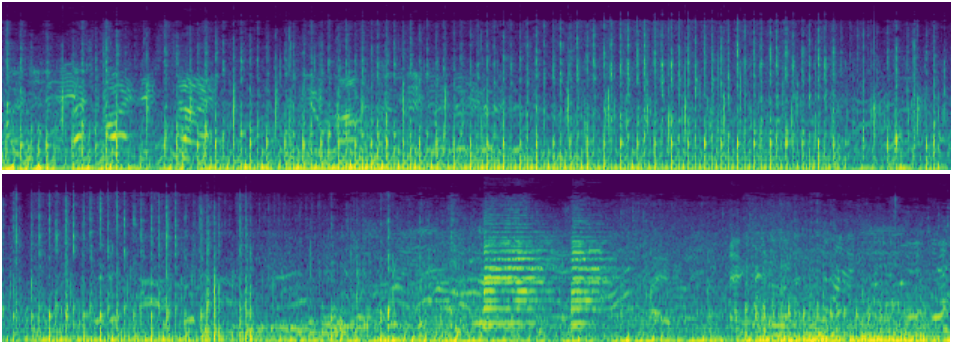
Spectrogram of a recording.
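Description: A motorcycle engine idles with a deep, throbbing rumble and slowly pulls away.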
